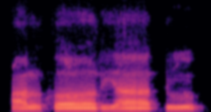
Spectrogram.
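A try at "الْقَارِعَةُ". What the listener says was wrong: আচ্ছা, রিআতু পড়েছেন, রিআতু হবে, এখানে টান হবে না। আল কারিআতু, আল কারিআতু।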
